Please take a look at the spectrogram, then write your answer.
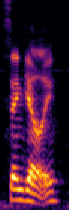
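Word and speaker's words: Sangheili: D Covenant I have problems with words sometimes sangi sangi is thaty is that how it's pronounced yes okay yeah I'm I'm actually quite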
